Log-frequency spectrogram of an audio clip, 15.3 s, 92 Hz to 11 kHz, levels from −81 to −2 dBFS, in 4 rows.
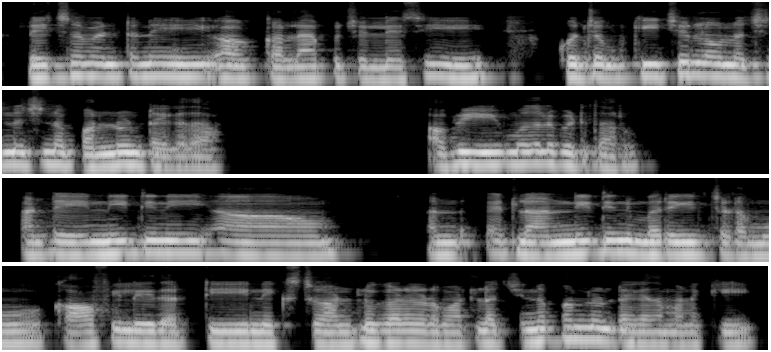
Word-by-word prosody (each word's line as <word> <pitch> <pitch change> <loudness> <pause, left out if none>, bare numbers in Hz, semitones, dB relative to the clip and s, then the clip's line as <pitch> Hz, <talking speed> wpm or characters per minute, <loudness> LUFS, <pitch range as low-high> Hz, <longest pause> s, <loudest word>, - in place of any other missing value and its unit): లేచిన 150 +2 +1
వెంటనే 160 0 +1 0.3
ఆహ్, 140 0 -1
కల్లాపు 140 +1 -2
చెల్లేసి, 135 +4 -3 0.6
కొంచెం 155 0 +2 0.2
కిచెన్‌లో 165 +1 +2
ఉన్న 155 -1 +3
చిన్న, 160 0 +3
చిన్న 165 -1 +1
పనులు 145 +3 +4
ఉంటాయి 135 -4 -2
గదా! 125 - -5 1.1
అవి 165 +3 +2 0.2
మొదలుపెడతారు. 155 -4 -2 0.8
అంటే, 140 +1 -1 0.2
నీటిని 155 +1 +3 0.2
ఆహ్, 140 -1 -1 0.6
అండ్ 140 0 +1 0.2
ఎట్లా 145 -1 0 0.2
నీటిని 155 +1 +4
మరిగించడము, 140 -2 +1 0.3
కాఫీ 130 +3 -1
లేదా 135 -1 +1 0.2
టీ, 135 -1 +1 0.2
నెక్స్ట్ 130 +1 -5
అంట్లు 135 +2 0
కడగడం 135 -2 0
అట్లా 135 +1 -2
చిన్న 145 +2 +2
పనులు 170 -1 +1
ఉంటాయి 135 -3 -3
గదా! 130 0 -3
మనకి. 125 +1 -6
145 Hz, 135 wpm, -24 LUFS, 135-155 Hz, 1.1 s, పనులు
